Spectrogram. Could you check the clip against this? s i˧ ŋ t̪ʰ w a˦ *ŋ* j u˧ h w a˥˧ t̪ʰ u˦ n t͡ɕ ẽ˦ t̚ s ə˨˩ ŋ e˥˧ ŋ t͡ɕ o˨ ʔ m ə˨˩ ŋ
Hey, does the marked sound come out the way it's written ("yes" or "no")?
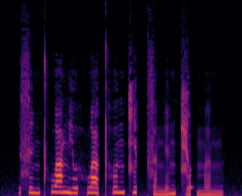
yes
